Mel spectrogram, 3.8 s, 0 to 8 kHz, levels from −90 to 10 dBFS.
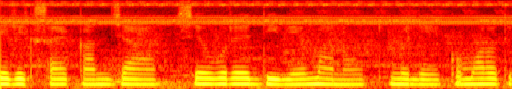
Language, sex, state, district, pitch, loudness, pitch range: Chakma, female, Tripura, Unakoti, 180 Hz, -15 LUFS, 175-185 Hz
